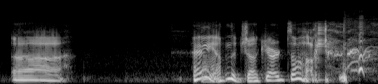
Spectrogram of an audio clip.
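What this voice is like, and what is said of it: Imitates another person's voice. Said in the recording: “that your impression of Jason's impression of the Junkyard Dog?”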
